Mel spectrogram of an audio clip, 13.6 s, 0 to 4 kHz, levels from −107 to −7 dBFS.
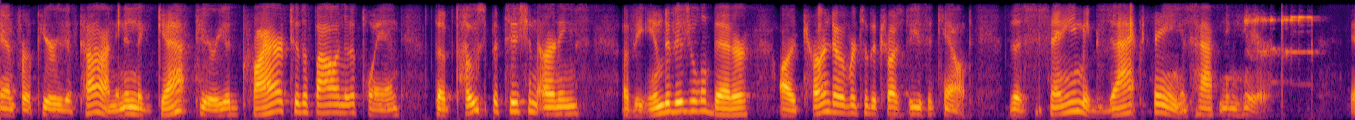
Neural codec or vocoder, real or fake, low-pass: codec, 16 kHz, 2 kbps, X-Codec, HuBERT features, trained on general audio; fake; 3.6 kHz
